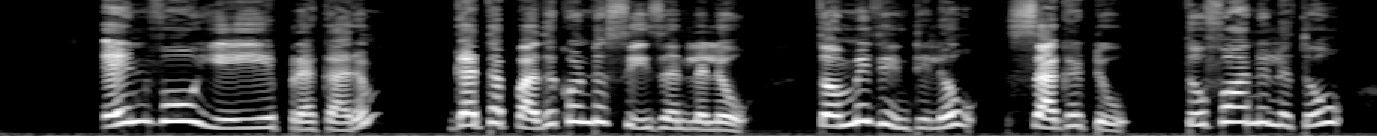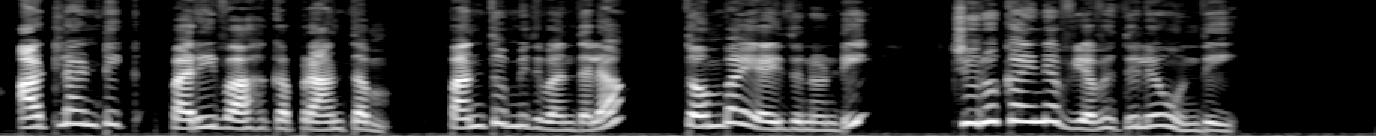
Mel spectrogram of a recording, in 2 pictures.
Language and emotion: Telugu, neutral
